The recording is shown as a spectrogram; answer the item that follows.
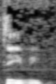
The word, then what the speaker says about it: Devi: It's spelled D-E-V-I, but it's pronounced Davey.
